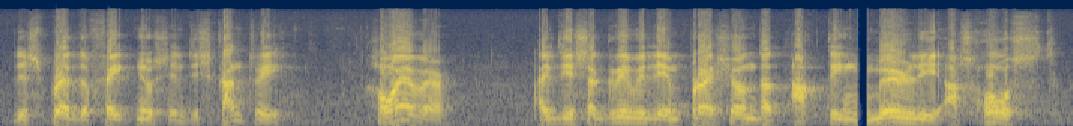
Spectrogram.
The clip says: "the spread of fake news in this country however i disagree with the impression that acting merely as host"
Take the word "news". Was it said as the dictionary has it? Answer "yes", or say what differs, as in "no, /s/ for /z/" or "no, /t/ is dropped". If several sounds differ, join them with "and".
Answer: no, /s/ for /z/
